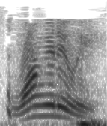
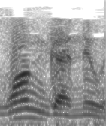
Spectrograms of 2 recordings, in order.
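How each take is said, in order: First: The G is not pronounced as a hard G. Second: The G is pronounced as a hard G. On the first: The speaker calls it right. "It's not the hard G" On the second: The speaker calls it wrong. "You don't say Wanganui"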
